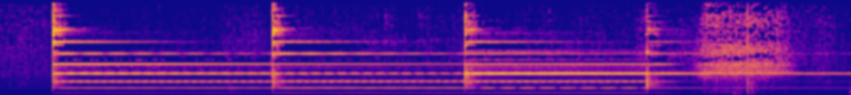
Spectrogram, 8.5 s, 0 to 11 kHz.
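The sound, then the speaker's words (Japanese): A Buddhist temple bell is struck four times at steady intervals of about two seconds during a Buddhist service, before the recitation of the vow (hotsugan-mon); each clear, resonant tone rings on, followed by a brief rustling noise near the end. “鐘3回鳴らした後に、願わくは我と一切衆情とですよ。”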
